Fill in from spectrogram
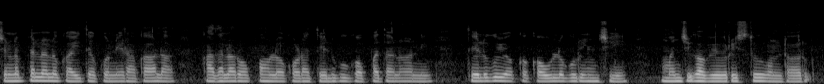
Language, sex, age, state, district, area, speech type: Telugu, male, 30-45, Andhra Pradesh, Guntur, urban, spontaneous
